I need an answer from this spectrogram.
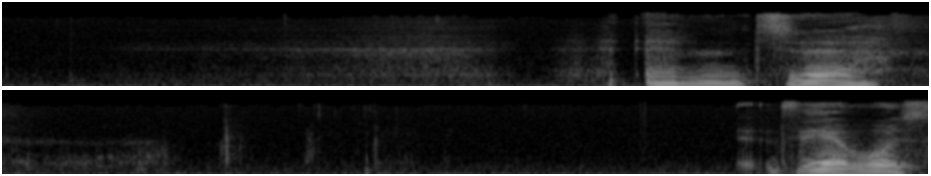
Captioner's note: sighs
